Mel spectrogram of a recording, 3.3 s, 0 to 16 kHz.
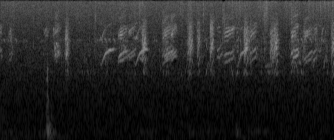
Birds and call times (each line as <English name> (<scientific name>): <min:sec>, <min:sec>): Red-billed Firefinch (Lagonosticta senegala): 0:01.9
